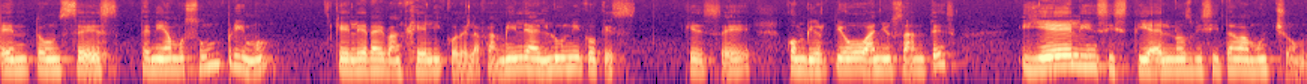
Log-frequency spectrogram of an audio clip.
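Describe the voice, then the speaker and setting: Speaking very slowly, a woman uses a fairly low-pitched, dark, mellow tone with monotone, flat intonation. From Peru, Trujillo (La Libertad). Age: 70s. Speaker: pastor's wife. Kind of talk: testimony.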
